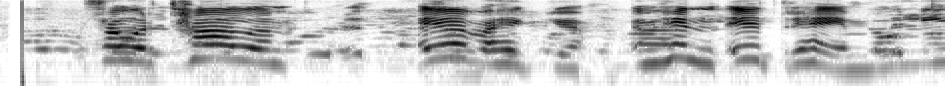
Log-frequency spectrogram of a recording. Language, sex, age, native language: Icelandic, male, 18-19, Icelandic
